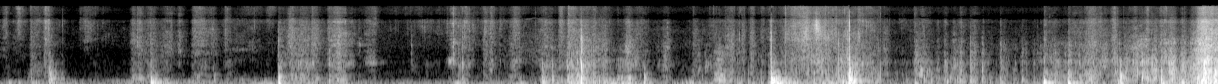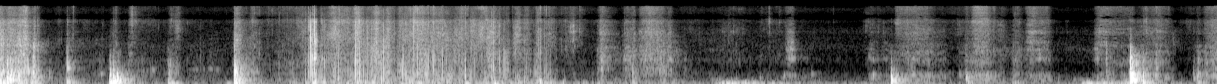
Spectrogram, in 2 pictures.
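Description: Cardboard boxes handled by hands in nitrile gloves: irregular knocks, taps and scrapes, with two longer rubbing, sliding stretches near the middle as the inner boxes are slid out of the outer box.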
